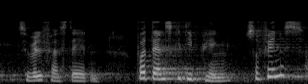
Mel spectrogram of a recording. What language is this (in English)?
Danish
